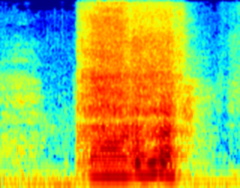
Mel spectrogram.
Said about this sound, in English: Got a little fucking shit on my nose. I hate this shit. I'm going to blow my nose live on camera right now.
